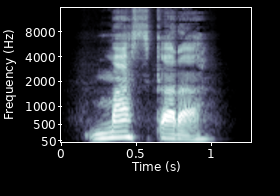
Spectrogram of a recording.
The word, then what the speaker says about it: maskara: It is the focus marker that introduces the main topic of this sentence, and that is maskara. Maskara. Maskara. Maskara is spelled as M-A-S-K-A-R-A.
